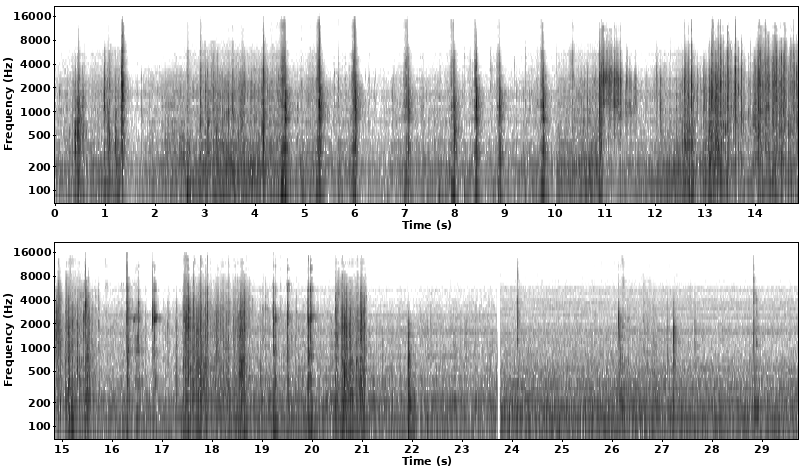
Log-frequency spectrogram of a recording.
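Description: Kitchen food-prep handling sounds: a plastic food container opened and frozen vegetables handled, giving a quick run of sharp clicks and knocks with rustling between them. It settles to a low steady background for the last several seconds.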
